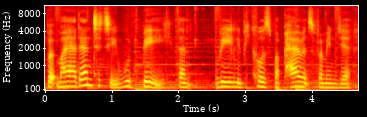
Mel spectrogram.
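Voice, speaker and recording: A woman's voice: fairly low pitch, moderate pace, mellow, soft background music. A woman, reminiscing in a conversational, reflective way as she is interviewed. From England.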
